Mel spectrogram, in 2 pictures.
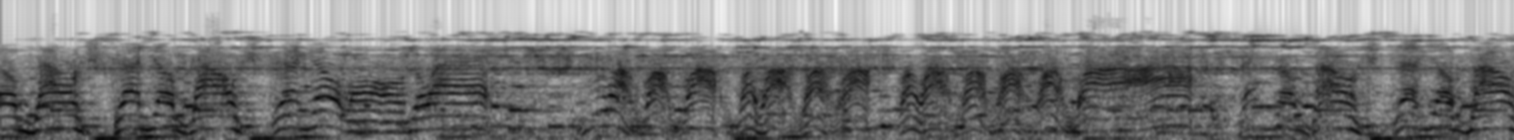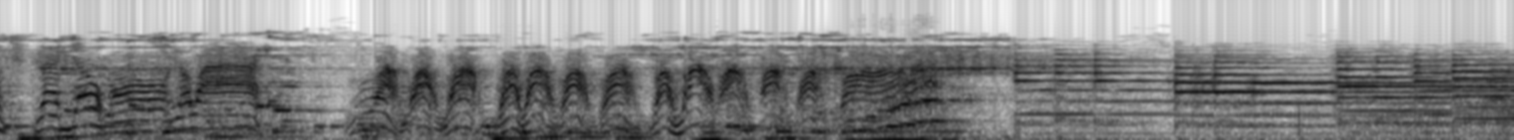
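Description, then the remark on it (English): A quacking cartoon duck voice, Donald Duck from a Disney cartoon, sings Jingle Bells over a bouncy, loud musical accompaniment with chiming bells. The raspy, nasal melody runs continuously, and the last few seconds shift to bright sustained tones. “Absolutely love that part with Donald singing Jingle Bells.”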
